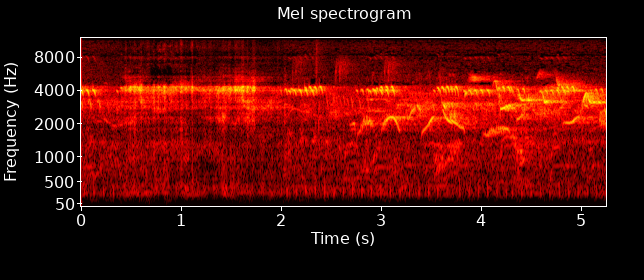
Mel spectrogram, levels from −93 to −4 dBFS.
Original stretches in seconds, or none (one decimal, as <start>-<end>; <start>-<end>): 0.0-0.4; 2.0-5.3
